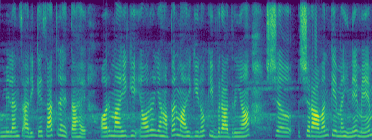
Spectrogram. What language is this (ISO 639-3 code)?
urd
